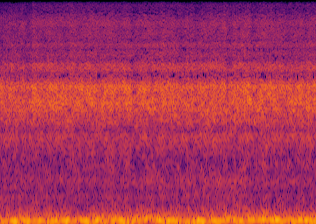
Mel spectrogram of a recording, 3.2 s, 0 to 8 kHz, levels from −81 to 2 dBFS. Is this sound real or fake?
fake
